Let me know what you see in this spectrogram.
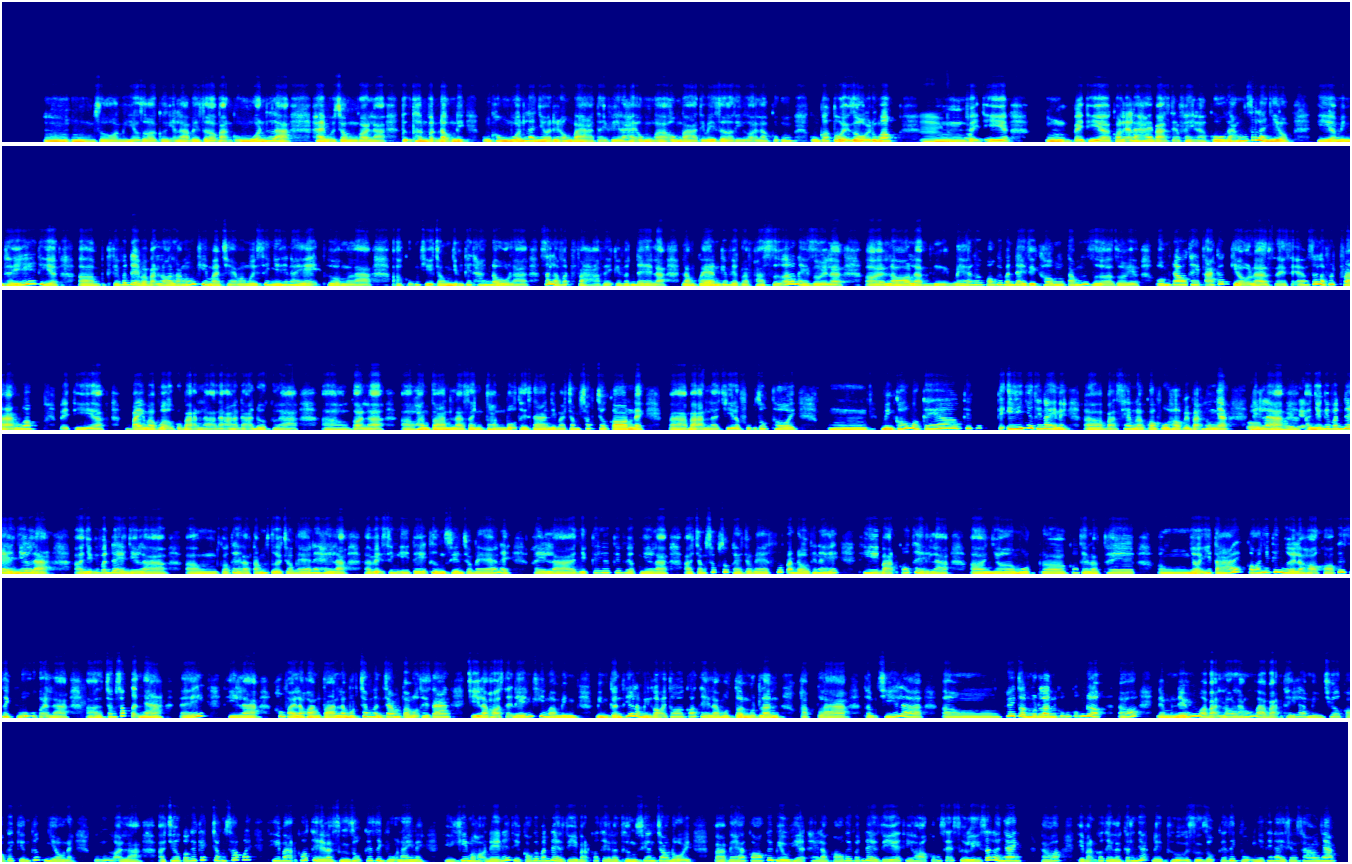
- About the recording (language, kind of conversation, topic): Vietnamese, advice, Bạn cảm thấy thế nào khi lần đầu trở thành cha/mẹ, và bạn lo lắng nhất điều gì về những thay đổi trong cuộc sống?
- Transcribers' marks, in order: tapping; other background noise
